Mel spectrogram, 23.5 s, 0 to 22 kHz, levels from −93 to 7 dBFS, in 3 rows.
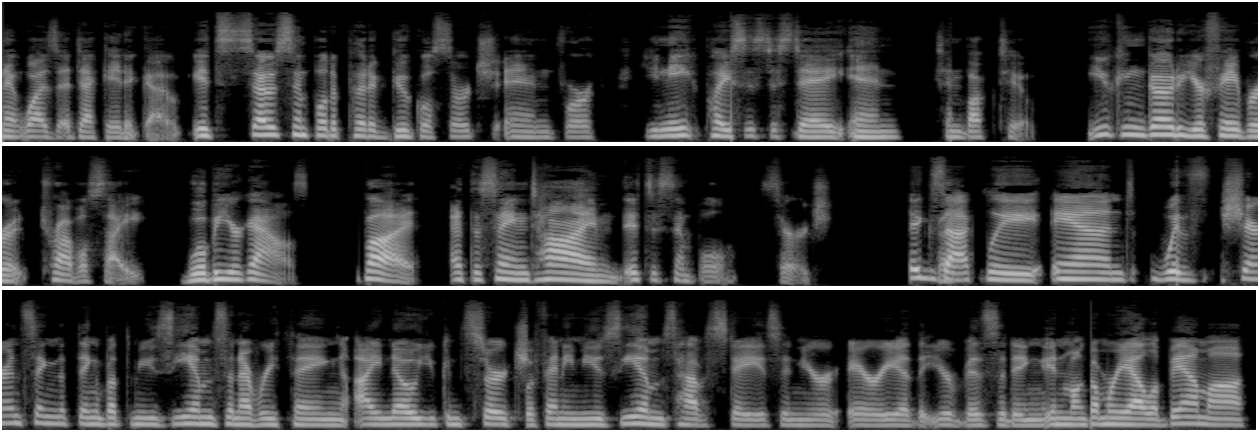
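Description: Speech with six abrupt jumps, at 1.42, 4.55, 5.92, 10.08, 15.19 and 22.5 s, where the sound skips forward without any gap of silence. Most skips lose around 20 ms, while those at 10.08 and 22.5 s drop closer to 50 ms. The likely cause is a dropped buffer (overrun): recorded samples were overwritten before being read, and the audio on either side was spliced together directly.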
